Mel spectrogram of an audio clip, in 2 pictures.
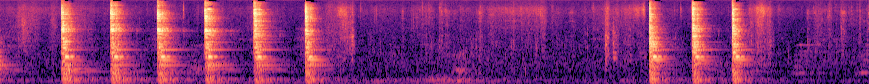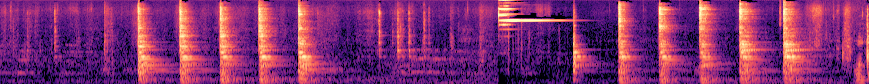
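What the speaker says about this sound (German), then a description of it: "Schon mal ein Stück nach hinten schlagen." Repeated sharp metallic hammer strikes driving a drive shaft nut backwards during a CV boot replacement, arriving in quick bursts of five or six blows separated by pauses, with a brief scrape partway through.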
